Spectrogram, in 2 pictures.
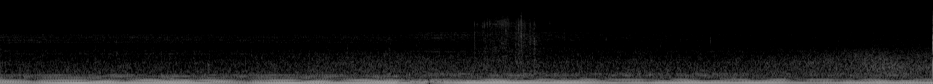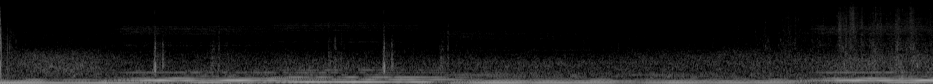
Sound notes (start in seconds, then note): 5.6 timber creaking; 9.5 mysterious music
